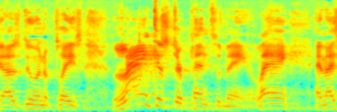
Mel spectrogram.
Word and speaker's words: Lancaster: I was doing a place, Lancaster, Pennsylvania, and I said that right, because the first time I performed there, I made the mistake. I said Lancaster, and everyone that lived there went Lancaster. It's Lancaster.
